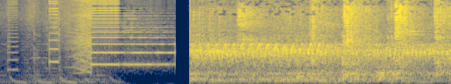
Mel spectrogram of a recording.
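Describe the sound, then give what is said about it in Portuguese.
A loud electronic siren wails in shifting, steady tones for under two seconds, then cuts off abruptly. After a brief silence comes a heavy, continuous roar of engine and road noise. No one speaks. “A sirene ligada, foi olhar para trás.”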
